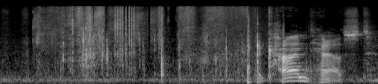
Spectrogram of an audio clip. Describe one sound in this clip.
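Paper pages rustle and crinkle close by.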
